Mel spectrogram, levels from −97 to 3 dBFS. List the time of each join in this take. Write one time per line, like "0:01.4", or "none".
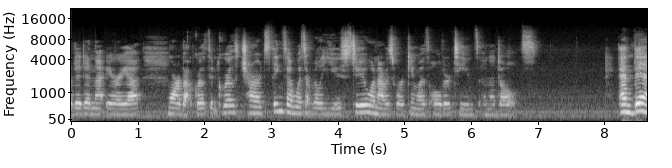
0:01.5
0:02.2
